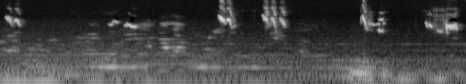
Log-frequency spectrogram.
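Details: Excited oriental magpie-robin in combative mood, its song used to make other magpie-robins fan their tails: harsh high buzzy bursts and short warbled whistles, with a steady low droning hum underneath.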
